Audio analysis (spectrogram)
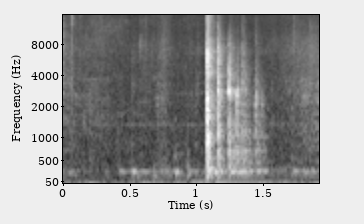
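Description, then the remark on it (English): Dice are rolled to see who rolls the higher number: a sharp clack as they land, then a quick rattle of small clicks that settles within about half a second, over a faint low background hum. “We can just go with who rolled the higher number.”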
